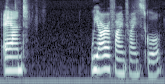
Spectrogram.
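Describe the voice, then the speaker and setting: Bright-voiced woman reading storytime. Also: mid-range voice, fairly even intonation, takes it slowly, clear, resonant tone. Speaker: school storytime reader. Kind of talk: expressive children's picture book read-aloud with chatty asides.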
